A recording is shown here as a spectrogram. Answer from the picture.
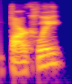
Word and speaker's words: Berkeley: philosopher called George George Barkley it's spelled Berkeley but it's pronounced Barkley um and he was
